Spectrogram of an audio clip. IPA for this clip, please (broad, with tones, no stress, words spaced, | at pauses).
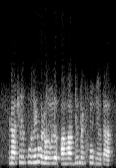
ɳɐ̃˨ʃɨ˧l ɓu˧lɨ˦ɳ wɵ˨ɳo˨lũ˨lɵ˨ ʔĩ˨ ðˤĩ˨ldʉ˦d̪ɐ̃˨ɳ fũ˦˨ɠĩ˨lɗɐ̃˨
